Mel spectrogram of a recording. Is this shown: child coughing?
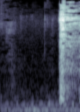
yes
